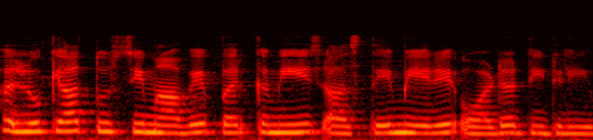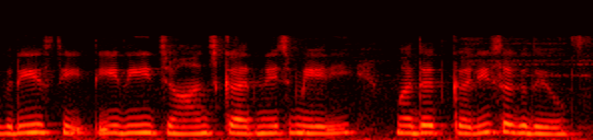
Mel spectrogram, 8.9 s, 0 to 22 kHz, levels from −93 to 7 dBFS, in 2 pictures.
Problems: low volume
